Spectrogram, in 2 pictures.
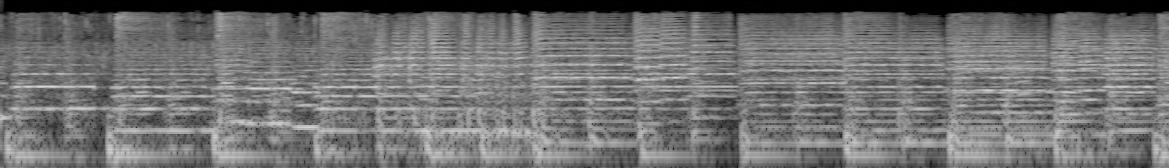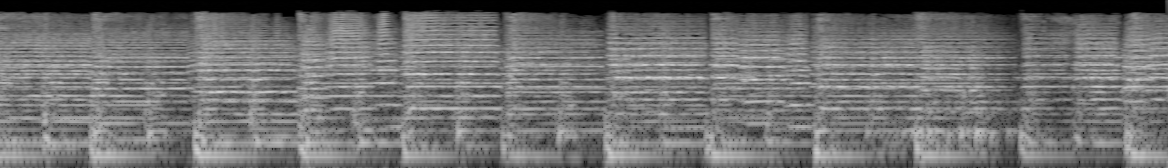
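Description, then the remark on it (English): A high school band plays a loud, continuous piece at a graduation ceremony, with full brassy chords and steady rhythmic accents, and no one talking over the music. “Now listen to the band.”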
